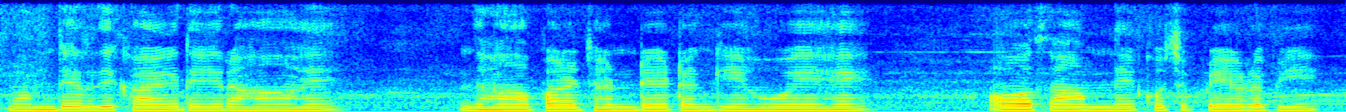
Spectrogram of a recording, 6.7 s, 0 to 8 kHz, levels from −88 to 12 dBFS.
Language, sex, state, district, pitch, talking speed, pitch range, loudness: Hindi, female, Rajasthan, Jaipur, 200 Hz, 150 wpm, 195-205 Hz, -21 LUFS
